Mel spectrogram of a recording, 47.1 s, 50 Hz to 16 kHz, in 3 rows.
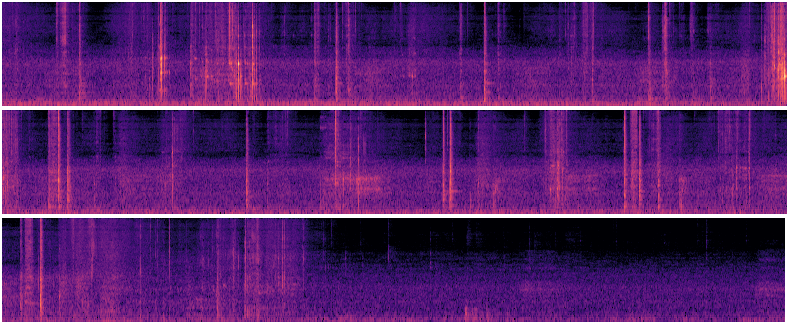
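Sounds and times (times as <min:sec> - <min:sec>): campfire crackling and popping: 0:00.0 - 0:28.1
low steady rumble: 0:00.0 - 0:47.0.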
